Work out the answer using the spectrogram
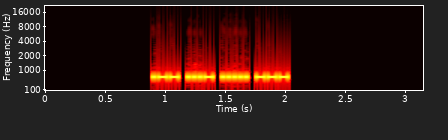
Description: Morse code, heard as a keyed tone, about 47 wpm, 700 Hz. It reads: WV5O
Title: USA Call Signs - 4 Characters - 50wpm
